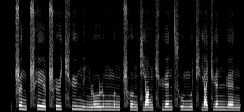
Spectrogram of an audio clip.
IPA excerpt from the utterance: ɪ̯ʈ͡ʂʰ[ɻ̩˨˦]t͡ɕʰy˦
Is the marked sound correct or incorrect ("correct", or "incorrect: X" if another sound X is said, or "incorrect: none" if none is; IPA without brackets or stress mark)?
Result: incorrect: ɻ̩˦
